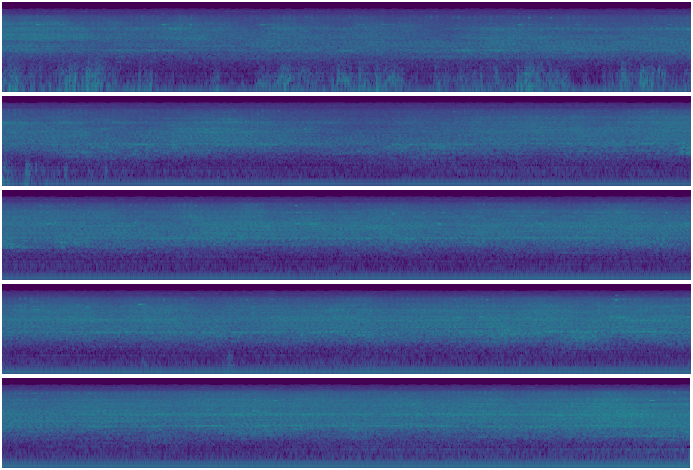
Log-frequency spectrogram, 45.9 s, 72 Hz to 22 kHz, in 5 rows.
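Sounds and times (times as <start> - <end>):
tractor engine droning: 0.0 - 45.9.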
